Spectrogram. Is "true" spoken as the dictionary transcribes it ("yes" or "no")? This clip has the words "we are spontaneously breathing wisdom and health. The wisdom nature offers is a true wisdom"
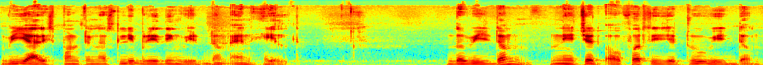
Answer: yes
